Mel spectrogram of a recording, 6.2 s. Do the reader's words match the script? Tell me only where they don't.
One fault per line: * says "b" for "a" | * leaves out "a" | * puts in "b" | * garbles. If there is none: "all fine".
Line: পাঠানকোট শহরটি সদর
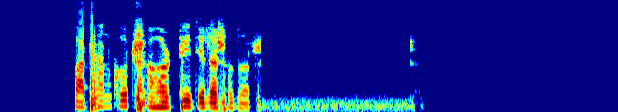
* puts in "জেলা"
